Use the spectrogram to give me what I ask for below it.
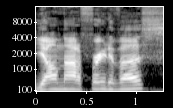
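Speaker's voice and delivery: loud, high-pitched shout. Retelling a man on the street calling out to them: imitating someone shouting. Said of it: "he shouts out".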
